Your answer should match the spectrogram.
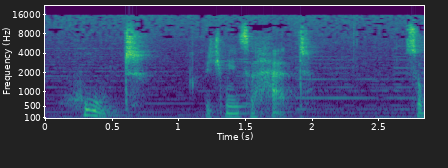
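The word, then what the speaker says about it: Hut: at a few examples this word in english would be pronounced as hat but in german it will be hoot which means a hat so once again hoot or this word in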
